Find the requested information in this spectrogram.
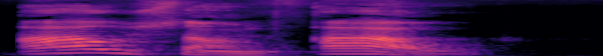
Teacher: Since this is an open vowel, a glide to ow would necessitate a large movement. Usually in English, the glide towards ow begins but is not completed, the end of the diphthong being somewhere between close mid and open mid in tongue height.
